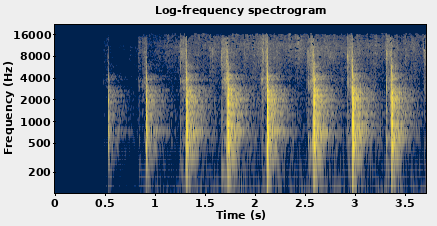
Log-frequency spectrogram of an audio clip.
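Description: A knife chops vegetables into small square pieces on a cutting board in a client's home kitchen, eight sharp, evenly spaced strikes, crisp, with no voices.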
